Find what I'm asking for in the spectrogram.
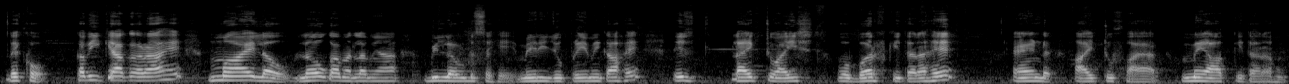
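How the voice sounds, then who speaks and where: A male teacher giving a patient, repetitive lecture, reading each line of an English poem slowly and then explaining it in Hindi. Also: fairly high pitch, fairly even intonation.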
